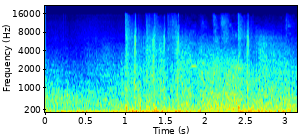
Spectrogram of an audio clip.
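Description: A ship's big guns fire with heavy booms.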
